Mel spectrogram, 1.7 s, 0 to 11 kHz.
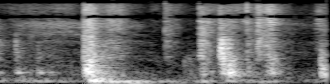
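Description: A Japanese-style sliding door inside a 2024 Benimar Amphitryon 967 caravan glides shut with a close, soft thud, followed by a lighter knock and a brief rolling slide.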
